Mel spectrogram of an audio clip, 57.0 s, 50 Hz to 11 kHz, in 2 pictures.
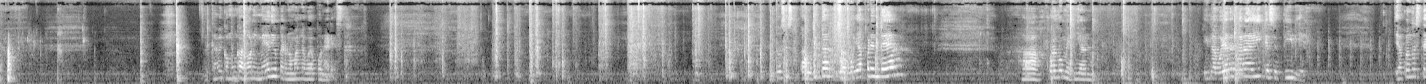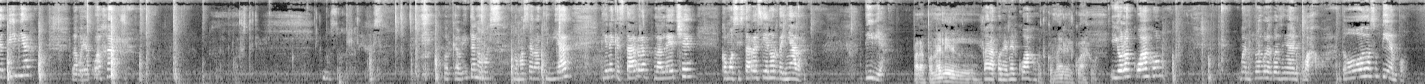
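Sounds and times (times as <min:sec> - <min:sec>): woman's voice fragments: 0:04.0 - 0:07.2, 0:13.9 - 0:18.2, 0:20.3 - 0:22.6, 0:24.0 - 0:26.6, 0:27.3 - 0:31.4, 0:34.9 - 0:44.8, 0:45.7 - 0:46.4, 0:48.2 - 0:49.4, 0:50.6 - 0:52.0, 0:53.2 - 0:56.7
plastic jugs knocking and clicking: 0:13.3 - 0:17.6.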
